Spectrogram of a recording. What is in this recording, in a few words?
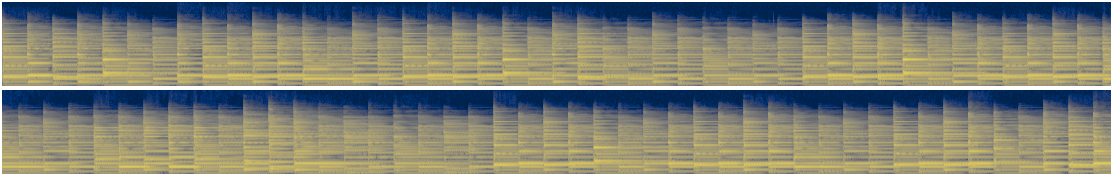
akoustik Bosendorfer recording studio, piano; native instruments; the grand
